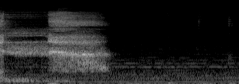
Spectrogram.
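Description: A man's breathy whispered voice trailing off into a long exhale for about a second, then faint, steady ambient background music.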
